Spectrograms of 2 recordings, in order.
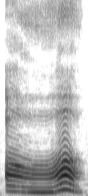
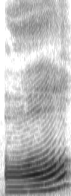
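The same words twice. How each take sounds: First: The pitch dips low, then rises. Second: The pitch rises from middle to high.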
